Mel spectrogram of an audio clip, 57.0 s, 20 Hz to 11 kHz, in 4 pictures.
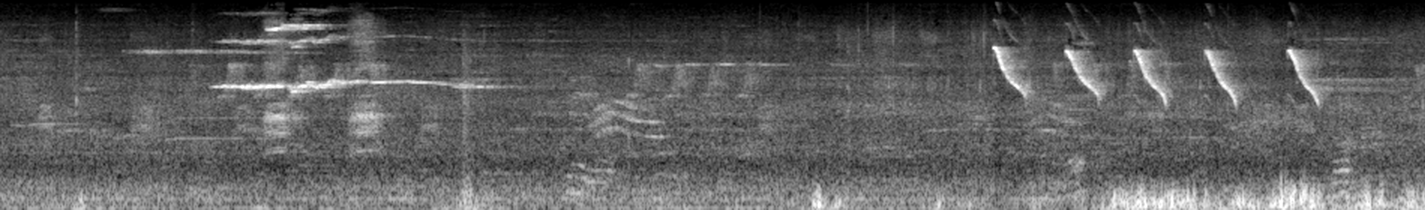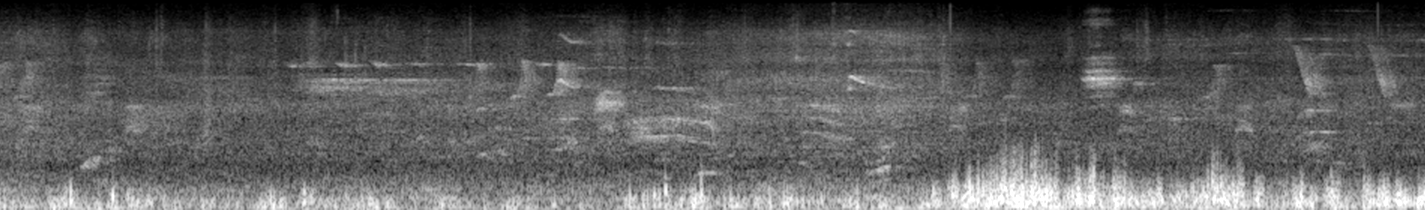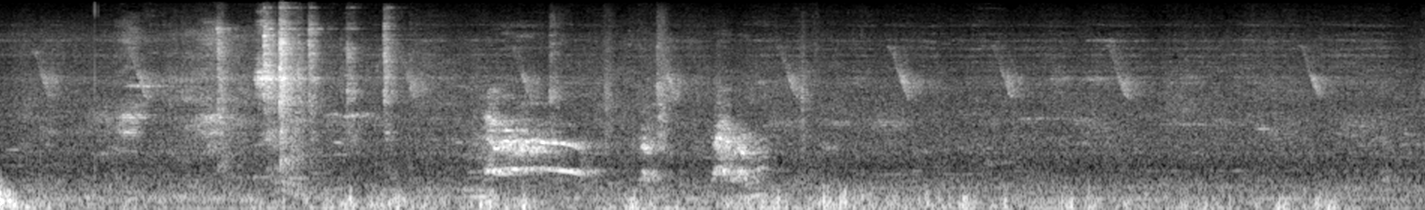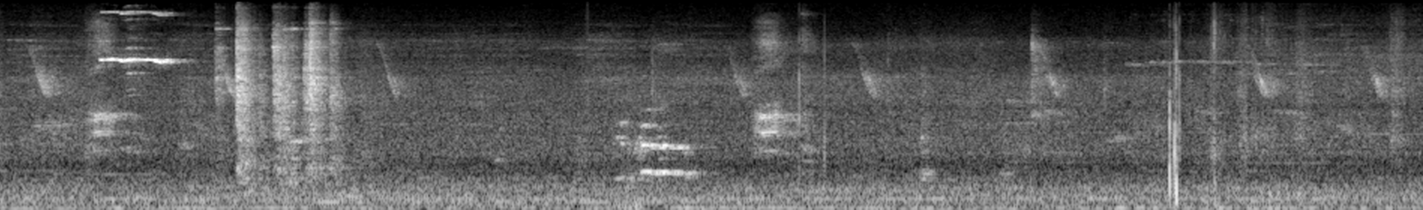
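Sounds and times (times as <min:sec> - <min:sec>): bird whistling downward notes: 0:01.4 - 0:05.0
small birds chirping: 0:09.8 - 0:13.5.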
